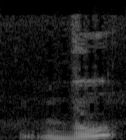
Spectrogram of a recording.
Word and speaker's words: bout: Mot bout, une seule syllabe, bout, B-O-U. Ensuite, on a un T muet.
